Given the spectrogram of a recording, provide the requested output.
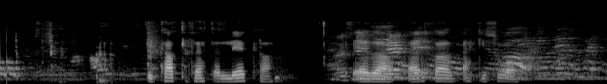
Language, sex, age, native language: Icelandic, male, 12, Icelandic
